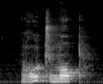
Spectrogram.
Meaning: 1. An offensive term of abuse for a black person: nigger 2. A nickname or insult for a chimney sweep 3. A nickname or insult for a coal miner
- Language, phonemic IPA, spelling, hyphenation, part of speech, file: Dutch, /ˈrut.mɔp/, roetmop, roet‧mop, noun, Nl-roetmop.ogg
